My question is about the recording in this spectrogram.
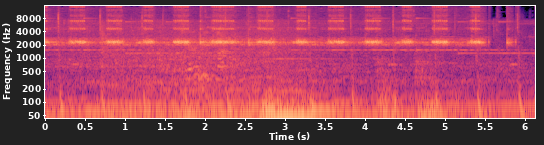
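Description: Cricket chirping: a high chirp repeating steadily about twice a second that stops shortly before the end, the comic 'crickets' cue for an awkward silence. A low rumble runs underneath.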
